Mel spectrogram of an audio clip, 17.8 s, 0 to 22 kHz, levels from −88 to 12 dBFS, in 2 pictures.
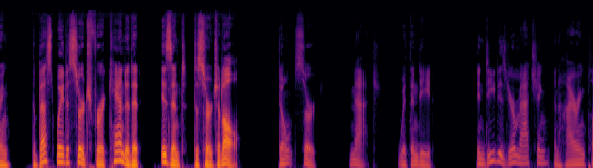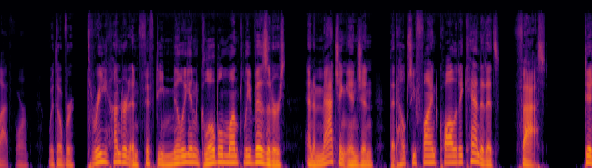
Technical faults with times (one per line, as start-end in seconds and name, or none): none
